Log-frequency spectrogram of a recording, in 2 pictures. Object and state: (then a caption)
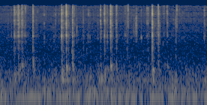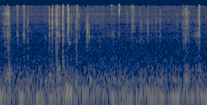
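Glycerin soap bar being carved. A solid orange glycerin soap bar, held between fingers, has its edge continuously scraped and carved with a small metal tool as curled shavings build up. Quiet, bright, crisp scratches and short clicky taps come in irregular bursts over a faint low background, each one dying away almost instantly.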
